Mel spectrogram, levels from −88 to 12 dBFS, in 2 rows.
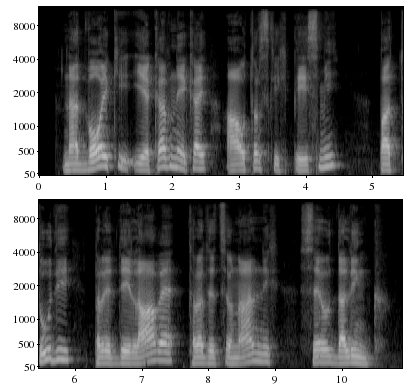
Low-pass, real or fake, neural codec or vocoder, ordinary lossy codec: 10.8 kHz; fake; vocoder, 24 kHz, 100 mel bands, Vocos; none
